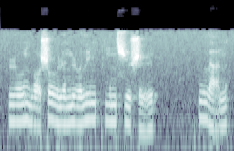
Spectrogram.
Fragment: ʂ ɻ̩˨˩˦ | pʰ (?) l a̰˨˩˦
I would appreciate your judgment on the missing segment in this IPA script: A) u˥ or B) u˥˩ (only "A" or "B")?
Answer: A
